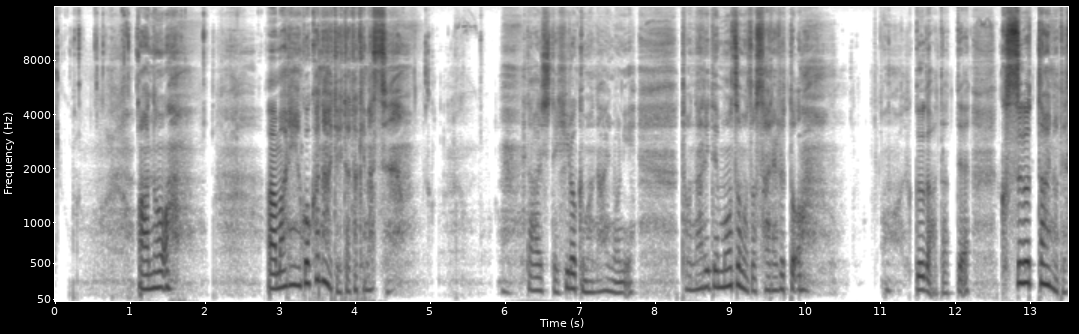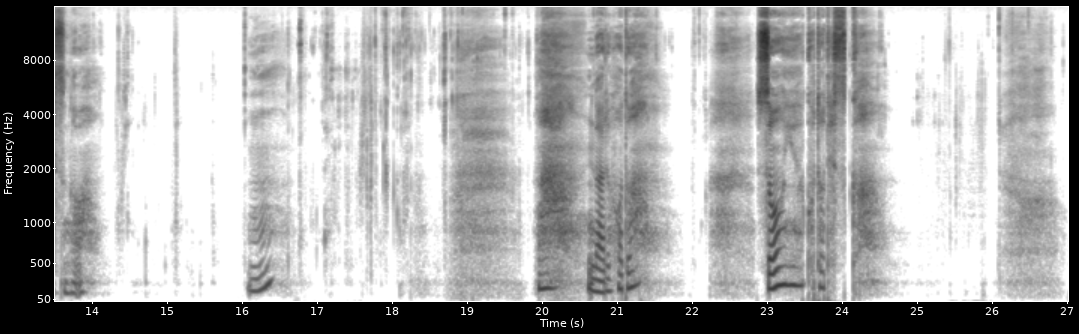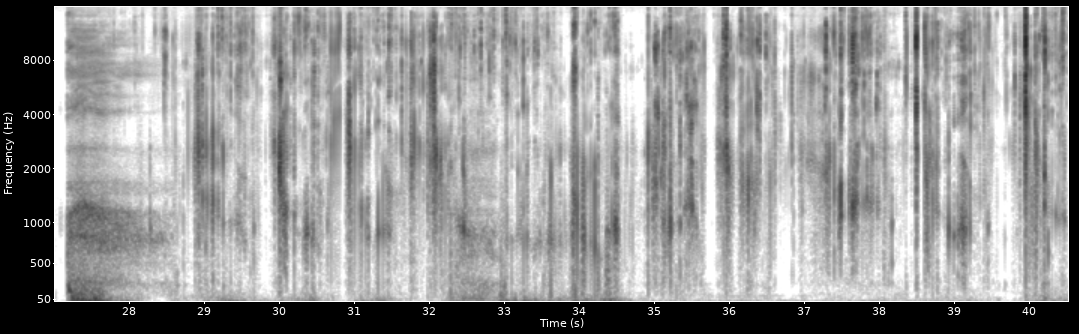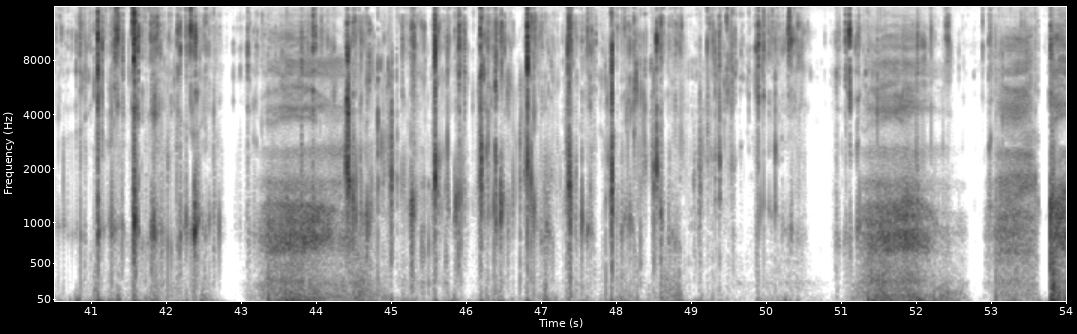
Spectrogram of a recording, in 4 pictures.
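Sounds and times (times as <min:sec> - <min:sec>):
speech: 0:01.1 - 0:01.8, 0:02.8 - 0:04.7, 0:06.3 - 0:10.3, 0:11.0 - 0:14.1, 0:16.1 - 0:16.5, 0:19.9 - 0:21.5, 0:22.9 - 0:24.5
crunchy chewing: 0:14.3 - 0:15.3, 0:16.6 - 0:18.8, 0:28.3 - 0:53.7
heavy breathy sighs and exhales: 0:26.2 - 0:28.5, 0:43.2 - 0:44.6, 0:51.2 - 0:54.0.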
